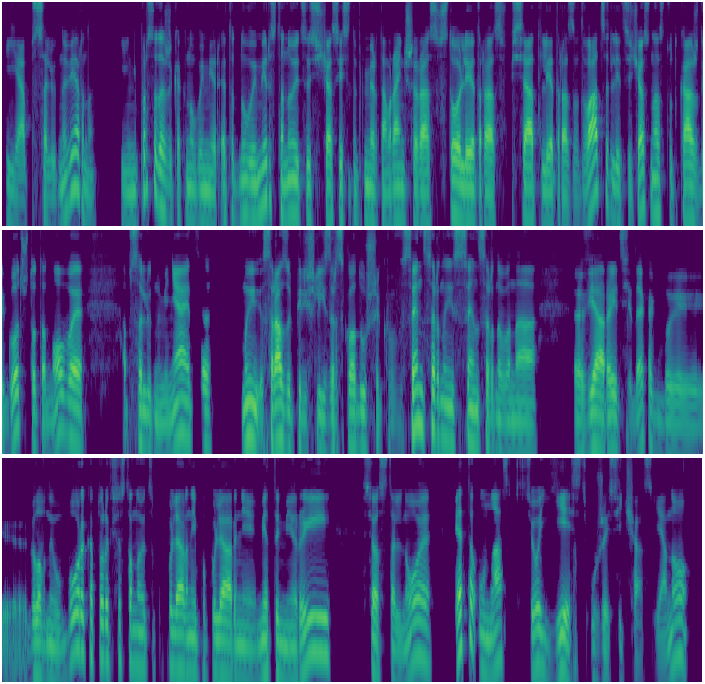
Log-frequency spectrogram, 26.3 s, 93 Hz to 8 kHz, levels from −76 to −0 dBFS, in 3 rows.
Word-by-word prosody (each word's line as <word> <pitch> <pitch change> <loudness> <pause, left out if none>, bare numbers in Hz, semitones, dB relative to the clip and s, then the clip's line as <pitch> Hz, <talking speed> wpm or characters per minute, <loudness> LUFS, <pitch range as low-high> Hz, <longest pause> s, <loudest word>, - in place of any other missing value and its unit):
И 100 -4 -8
абсолютно 85 +3 +3
верно. 130 - -3 0.3
И 95 - -9
не 95 +1 -6
просто 190 +1 0
даже 130 -7 0
как - - -9
новый 100 -1 -5
мир. 95 -2 -5
Этот 100 - -7
новый 115 -1 -2
мир 160 +6 -2
становится 115 -4 0
сейчас, 105 +1 +1
если, 105 -1 +1
например, 100 -3 -4
там 90 0 -3
раньше 100 -1 0
раз 95 -1 +3
в - - -7
100 120 -1 +3
лет, 100 -2 +2
раз 90 -3 +2
в - - -13
50 105 -1 +3
лет, 95 -1 -1
раз 90 -1 0
в 90 - -11
20 185 - +3
лет. 100 -5 -5
Сейчас 95 +9 0
у - - -7
нас 120 -1 -1
тут 100 -3 -14
каждый 100 -4 +2
год 155 - +1
что-то 115 - -4
новое 125 - +2 0.4
абсолютно 105 -5 +2
меняется. 115 +4 0 0.4
Мы 130 -2 +1
сразу 125 -3 +6
перешли 100 0 -4
из 95 -1 +2
раскладушек 110 +2 +1
в, 85 -1 -16
э, - - -12
сенсорные, 155 - +4
с - - +8
сенсорного 100 -5 +2
на, 90 -2 -1 0.5
э, 95 - -1
VR 100 +2 +4
эти, 100 -5 +2
да - - -2
как - - -7
бы 85 -2 -7 0.3
головные 100 -2 -2
уборы, 160 - -1
которые 155 -2 -2
всё 145 - -6
становятся 130 -5 -3
популярнее 120 -1 0
и - - -22
популярнее, 100 -4 0
мета-миры, 110 - -1 0.4
всё - - +1
остальное. 140 - 0 0.3
Это 180 +2 +2
у 125 - -7
нас 140 +8 -1
всё 125 - -4
есть 115 -2 -2
уже - - -9
сейчас, - - -7
и - - -14
оно - - -4
105 Hz, 180 wpm, -26 LUFS, 95-125 Hz, 0.5 s, с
